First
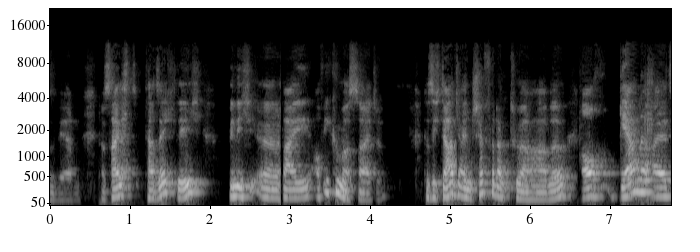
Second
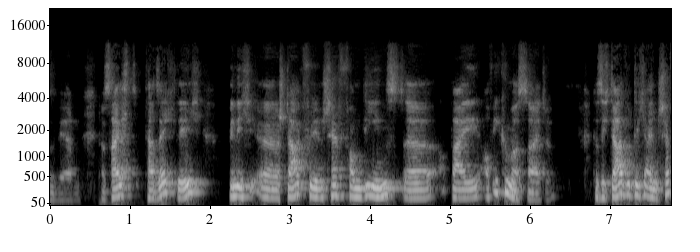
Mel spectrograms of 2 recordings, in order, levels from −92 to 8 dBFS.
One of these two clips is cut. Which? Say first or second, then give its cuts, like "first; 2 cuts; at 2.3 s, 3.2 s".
first; 3 cuts; at 2.9 s, 5.1 s, 6.6 s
